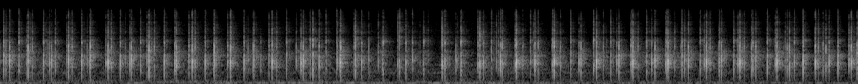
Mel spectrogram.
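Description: Long nails tap fast on the back panel of a small, hollow white paperboard box resting on a counter. They make a rapid, steady stream of dry, papery clicks with a hollow knock centered around 1 kHz and bright edges. Each tap dies away almost instantly, with very little low end.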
